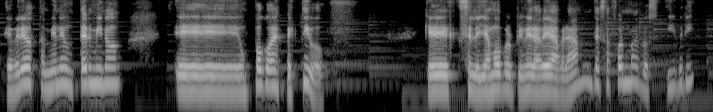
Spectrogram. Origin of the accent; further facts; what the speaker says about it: Chile; somos chilenos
